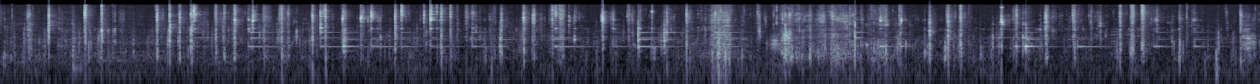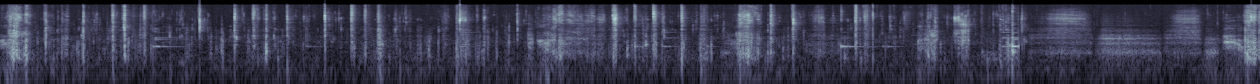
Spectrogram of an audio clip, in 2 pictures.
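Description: Close-miked mukbang eating sounds: a person biting, sucking and chewing braised grass carp, with dense irregular wet smacks and lip clicks and a few heavier slurps. A faint, intermittent high tone sits underneath.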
